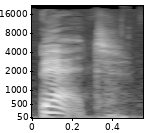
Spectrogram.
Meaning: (noun) A wager, an agreement between two parties that a stake (usually money) will be paid by the loser to the winner (the winner being the one who correctly forecast the outcome of an event)
- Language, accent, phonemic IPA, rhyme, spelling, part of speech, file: English, US, /bɛt/, -ɛt, bet, noun / verb / interjection / preposition, En-us-bet.ogg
